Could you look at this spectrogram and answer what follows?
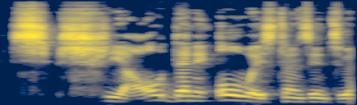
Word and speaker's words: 小: 多小, xiao. 多小. And this is, it's like a snake hissing. Yeah, xiao. 多小. It's almost like we say she. It's exactly like we say Kina in Swedish.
